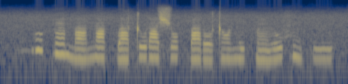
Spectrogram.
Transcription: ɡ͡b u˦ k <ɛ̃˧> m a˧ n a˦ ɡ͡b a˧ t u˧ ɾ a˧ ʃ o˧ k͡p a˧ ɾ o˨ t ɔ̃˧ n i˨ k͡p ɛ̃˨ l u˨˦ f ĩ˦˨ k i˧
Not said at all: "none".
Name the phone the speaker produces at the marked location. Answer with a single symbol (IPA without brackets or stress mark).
ɛ̃˧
